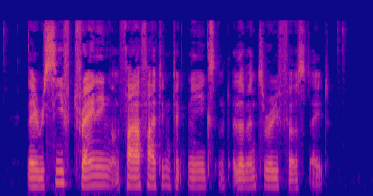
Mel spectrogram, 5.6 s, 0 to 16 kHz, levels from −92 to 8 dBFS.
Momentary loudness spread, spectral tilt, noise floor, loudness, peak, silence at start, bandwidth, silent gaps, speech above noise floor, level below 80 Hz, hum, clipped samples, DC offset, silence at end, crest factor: 15 LU; -1 dB/octave; -60 dBFS; -30 LUFS; -10 dBFS; 0.4 s; 11.5 kHz; none; 28 dB; -82 dBFS; none; under 0.1%; under 0.1%; 0.7 s; 22 dB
